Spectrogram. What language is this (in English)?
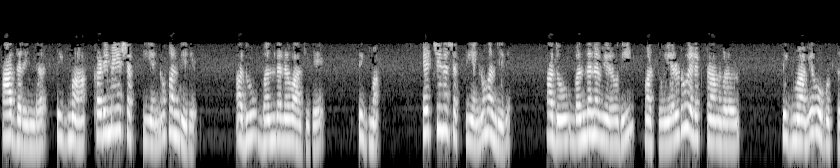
Kannada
